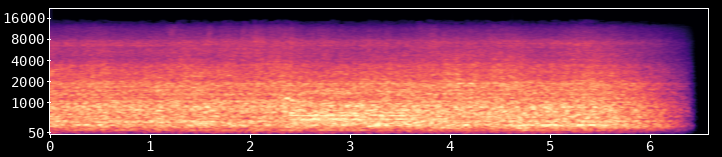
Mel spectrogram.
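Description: A train passing close by on the adjacent track: a loud, steady rail noise that cuts off suddenly near the end.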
